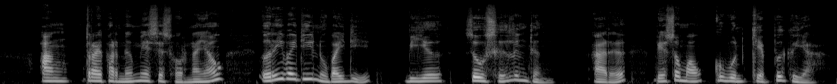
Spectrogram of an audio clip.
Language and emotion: Bodo, fearful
